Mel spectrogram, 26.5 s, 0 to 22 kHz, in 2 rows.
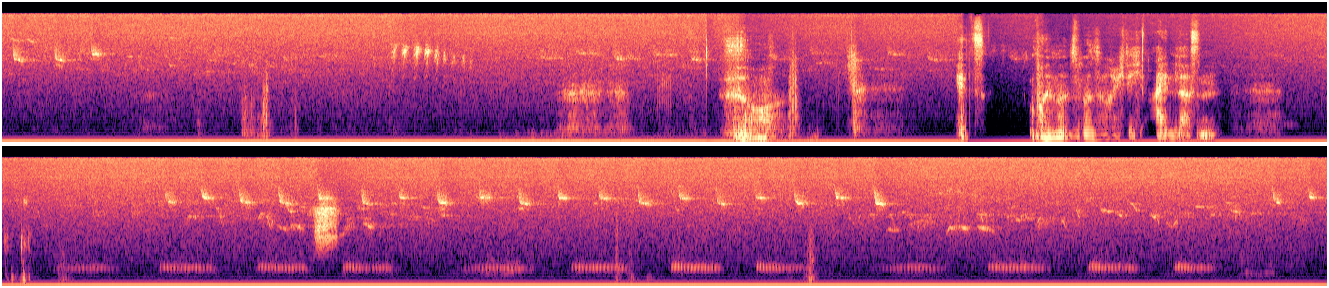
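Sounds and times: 
faint high-pitched chirping from birds or insects: 0.0s - 26.5s
small South African doves cooing: 1.3s - 3.1s, 5.0s - 9.1s, 12.2s - 26.0s
speech: 10.4s - 12.3s.

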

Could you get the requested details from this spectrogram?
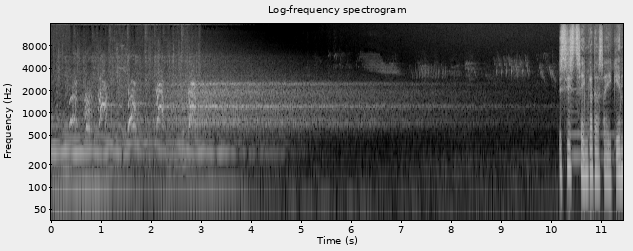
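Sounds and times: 
police dogs barking at demonstrators in Greve Denmark: 0.2s - 4.0s
speech: 0.7s - 2.2s, 10.2s - 11.4s
steady low droning hum: 1.2s - 9.0s.

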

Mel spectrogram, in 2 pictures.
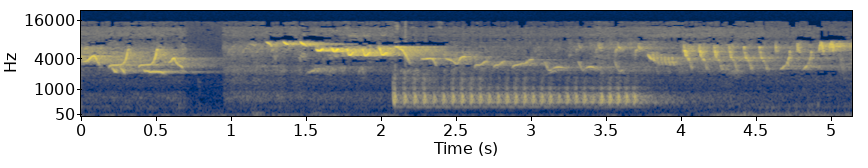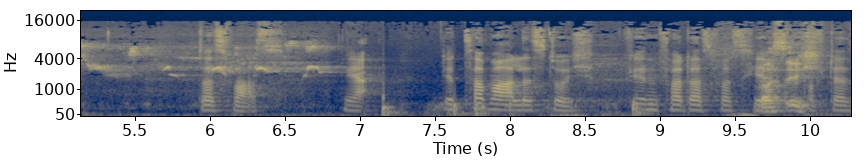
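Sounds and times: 
other birds singing high chirping and trilling phrases: 0.0s - 7.0s
Black Woodpecker drum roll played from a recording: 1.9s - 5.2s
speech: 6.0s - 10.2s.

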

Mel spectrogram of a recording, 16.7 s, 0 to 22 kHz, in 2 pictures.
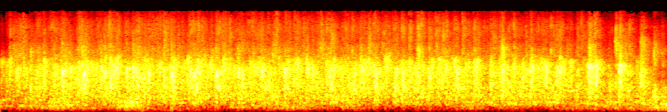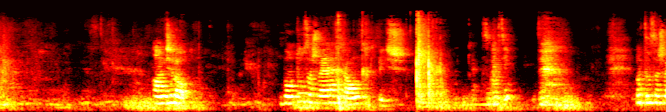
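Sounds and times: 
audience applause for a guest speaker: 0.0s - 8.8s
speech: 10.3s - 10.8s, 12.1s - 13.5s, 14.4s - 15.4s, 16.3s - 16.6s.

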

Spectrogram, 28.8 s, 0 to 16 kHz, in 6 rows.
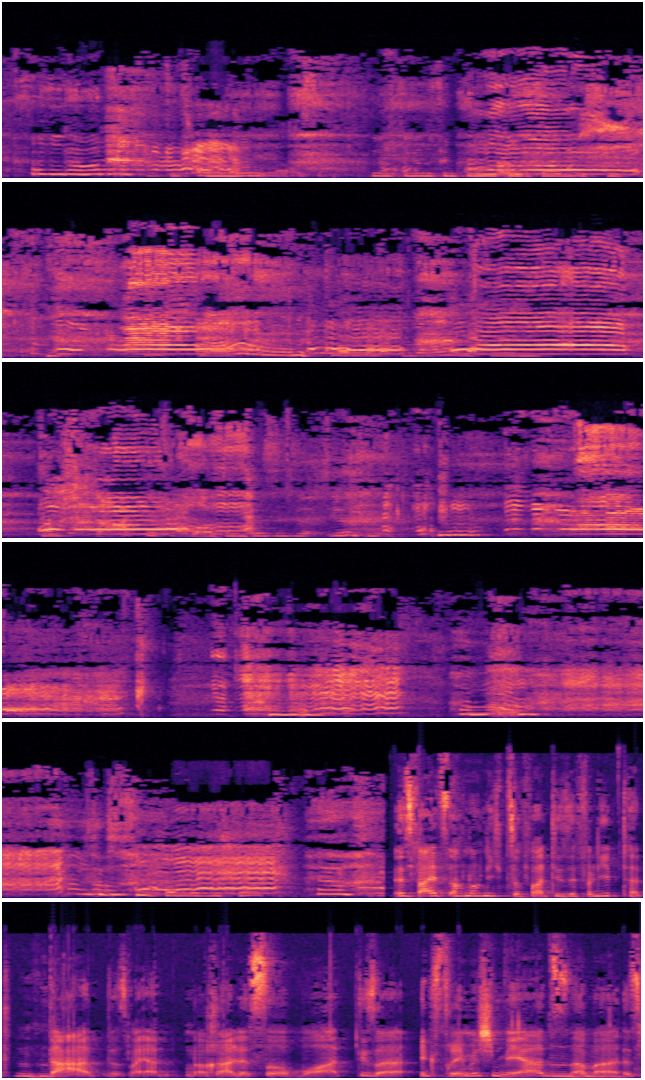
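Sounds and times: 
newborn baby crying in its first minute of life: 0.0s - 22.2s
speech: 0.2s - 5.9s, 22.2s - 28.8s.

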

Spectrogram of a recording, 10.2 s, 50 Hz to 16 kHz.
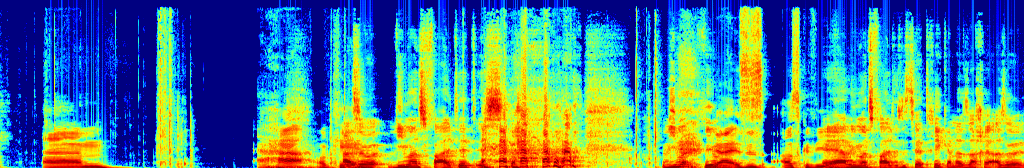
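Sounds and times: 
person's brief sustained voice: 0.4s - 1.2s, 2.6s - 5.2s, 6.6s - 10.2s
speech: 0.4s - 1.7s, 2.6s - 10.2s
bag being opened with crinkly rustling: 1.2s - 2.0s
laughter: 4.7s - 7.5s.

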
